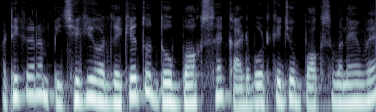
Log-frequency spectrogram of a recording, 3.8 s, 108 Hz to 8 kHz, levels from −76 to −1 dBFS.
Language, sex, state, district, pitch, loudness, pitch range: Hindi, male, Delhi, New Delhi, 165 Hz, -15 LUFS, 155-190 Hz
